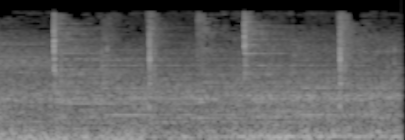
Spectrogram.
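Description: Background music with a steady beat, over the low rumble of a motorcycle on the move.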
